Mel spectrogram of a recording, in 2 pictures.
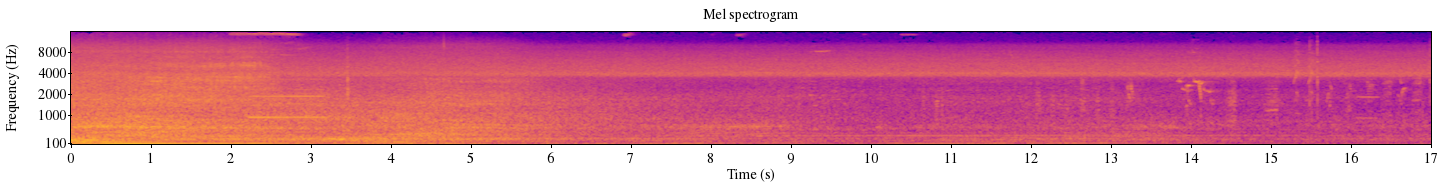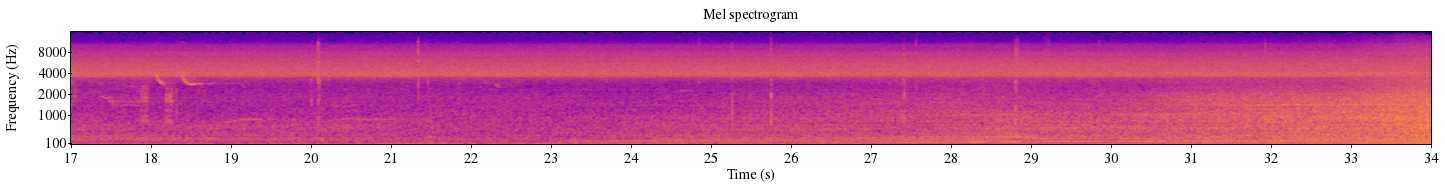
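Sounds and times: idling vehicle engines hum: 0:00.0 - 0:34.0
high-pitched insect drone: 0:00.1 - 0:33.7
bird chirps: 0:11.9 - 0:19.4.

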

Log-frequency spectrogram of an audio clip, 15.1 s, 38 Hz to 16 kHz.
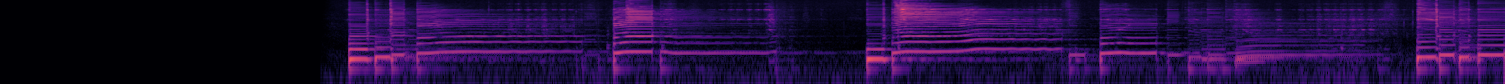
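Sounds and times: acoustic guitar plucked notes: 0:03.5 - 0:15.0.

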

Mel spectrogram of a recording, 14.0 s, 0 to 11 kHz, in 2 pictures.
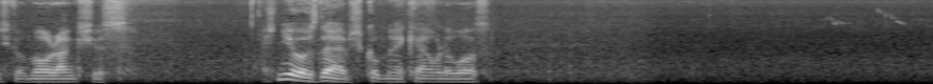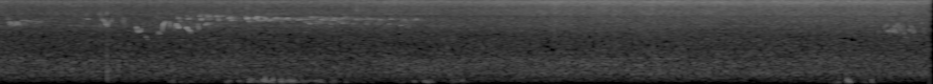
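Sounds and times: steady high hiss: 0:00.0 - 0:14.0
faint high bird calls: 0:13.6 - 0:14.0.

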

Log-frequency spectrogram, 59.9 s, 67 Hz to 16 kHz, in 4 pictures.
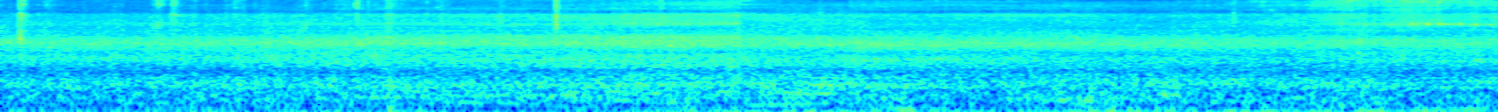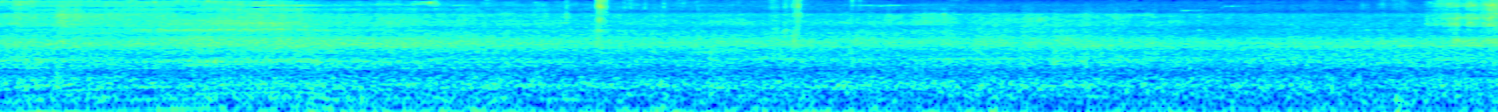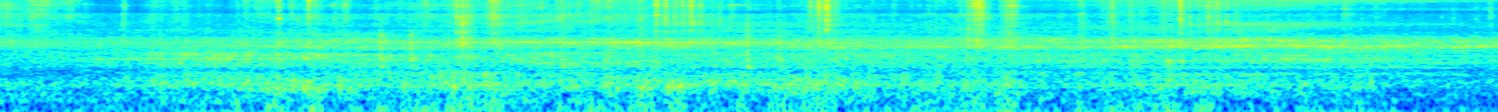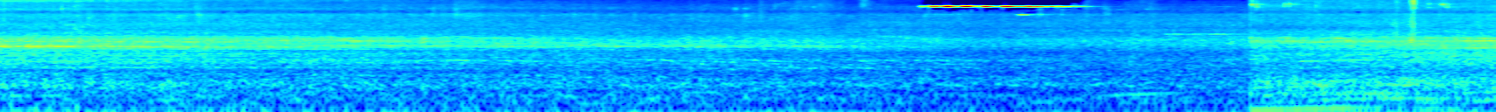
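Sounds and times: train wheels rumbling on rails: 0:00.0 - 0:56.4
traffic noise: 0:00.0 - 0:59.9
wheels clicking over rail joints: 0:29.2 - 0:43.7.

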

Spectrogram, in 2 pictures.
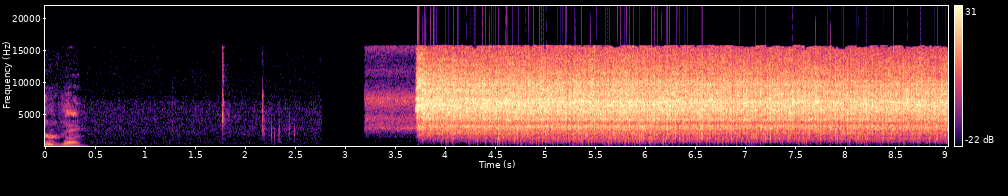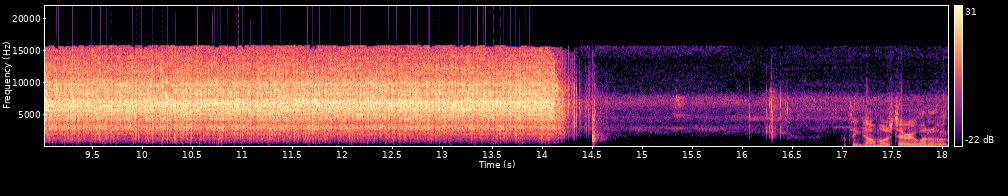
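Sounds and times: compressed air rushing: 0:03.2 - 0:14.5
faint air hiss: 0:03.2 - 0:18.0.

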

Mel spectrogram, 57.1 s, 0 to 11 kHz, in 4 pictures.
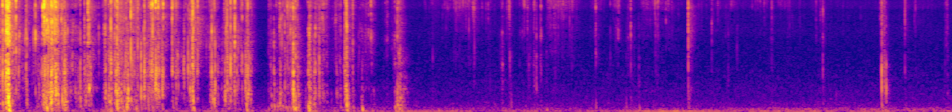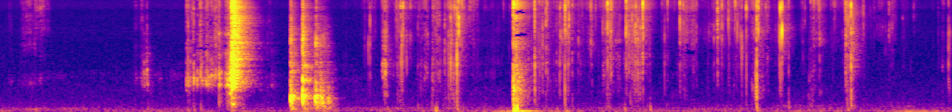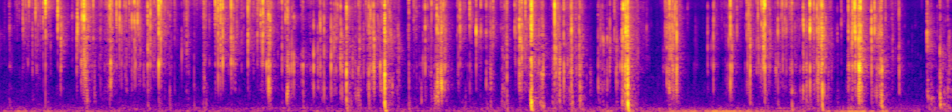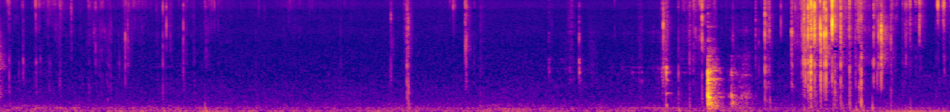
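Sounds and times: crackling clay squishes: 0:00.0 - 0:14.4.

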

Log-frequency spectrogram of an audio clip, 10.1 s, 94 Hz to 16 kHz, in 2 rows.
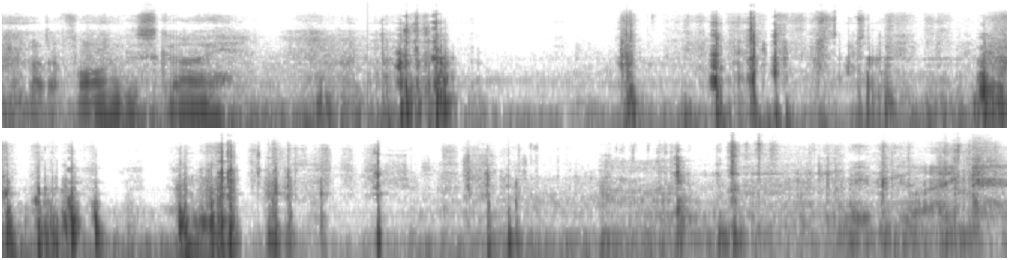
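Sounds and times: steady low rumble: 0:00.0 - 0:10.0
scraping: 0:01.4 - 0:10.0
sharp clicks and knocks: 0:01.8 - 0:09.9.

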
